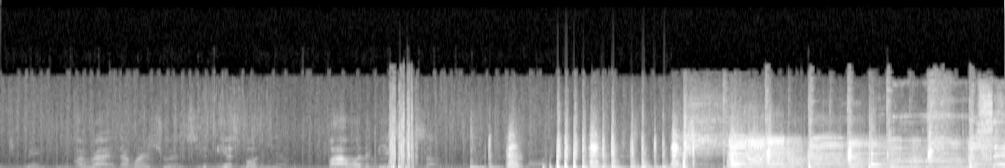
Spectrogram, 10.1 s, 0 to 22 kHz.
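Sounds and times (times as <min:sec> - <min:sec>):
reggae music on radio: 0:01.8 - 0:10.0
drum fill: 0:03.9 - 0:10.0.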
